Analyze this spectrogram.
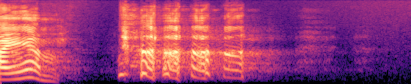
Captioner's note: laughter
